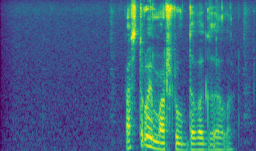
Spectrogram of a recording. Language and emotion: Russian, neutral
